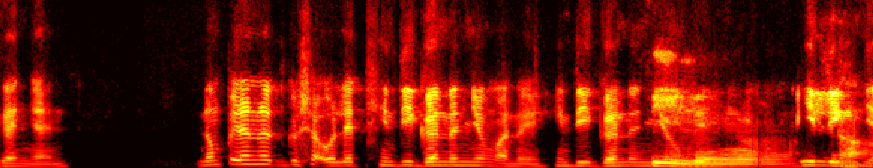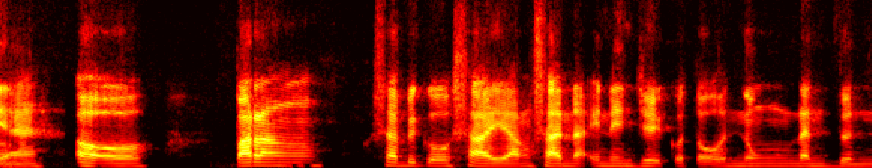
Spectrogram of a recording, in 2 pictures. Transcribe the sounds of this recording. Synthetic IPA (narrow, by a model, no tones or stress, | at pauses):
ɡɐɲanː | ʊŋpɪnɐnod̪̚koʃaʔʊlɛt̪̚hɪnd̪iɡɐno̞njʊŋʔɐno̞ʔɛhɪnd̪iɡɐno̞njʊlɪŋoːʔopiːlɪŋɲaʔoːʔo̞ | paːɾɐŋ | saːbɪko̞saːjɐŋsaːnɐ̰ʔɪnɛnd͡ʒo̞jkot̪o̞nʊŋnɐnd̪on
